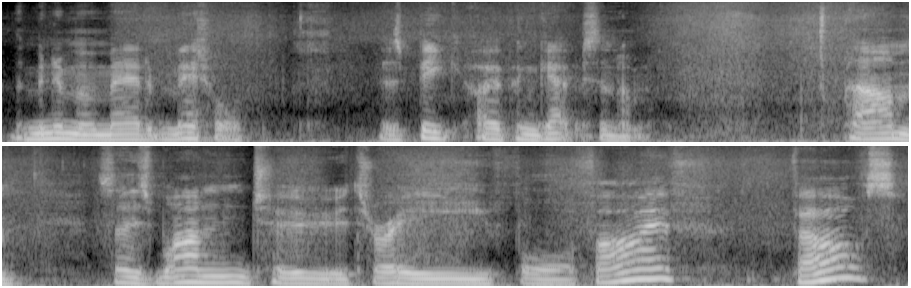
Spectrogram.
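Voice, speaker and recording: An Australian man talks through a repair job in a casual, unscripted way. His pace is slow and halting, as if working things out while he speaks. The pitch sits in an ordinary middle range for a man. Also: lively intonation, gravelly, a little hiss or hum. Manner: unscripted, halting, thinking aloud. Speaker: video host, radio repairer. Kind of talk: casual hands-on repair commentary. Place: indoor workshop.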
